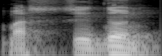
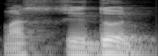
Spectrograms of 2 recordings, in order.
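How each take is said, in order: No difference in how they are said.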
